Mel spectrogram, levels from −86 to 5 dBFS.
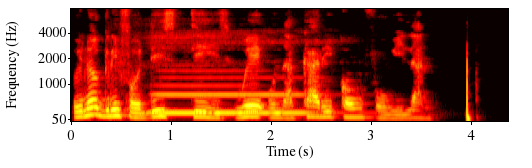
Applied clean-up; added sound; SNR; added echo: classical method log-MMSE.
